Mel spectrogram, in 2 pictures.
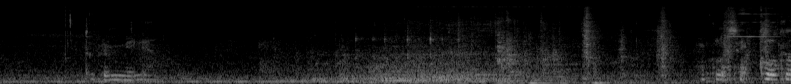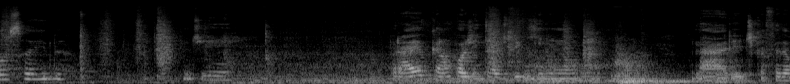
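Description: A young woman speaks close to the microphone in a casual voice.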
